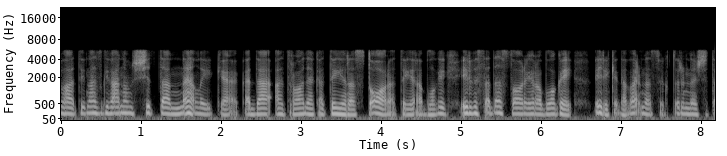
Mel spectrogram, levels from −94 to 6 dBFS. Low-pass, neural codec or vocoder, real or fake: 5.4 kHz; autoencoder, 22.05 kHz, a latent of 192 numbers a frame, VITS, trained on many speakers; fake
